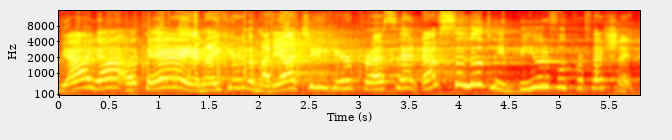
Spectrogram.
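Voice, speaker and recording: Projecting her raised voice at an extremely high pitch, a woman speaks with lively intonation, very even loudness and hardly any pauses, amid audible room echo and noticeable background noise. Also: moderate pace. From Mexico, Monterrey. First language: Spanish. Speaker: bilingual educator, keynote speaker. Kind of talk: motivational speech. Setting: arena stage with audience. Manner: animated, code-switching with Spanish.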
